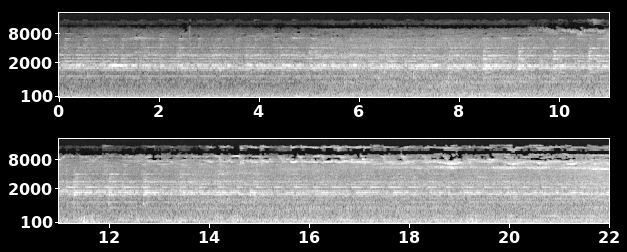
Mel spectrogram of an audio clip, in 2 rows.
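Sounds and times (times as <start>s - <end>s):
high squeal of train wheels: 0.0s - 22.0s
train rumbling on rails: 0.0s - 22.0s.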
